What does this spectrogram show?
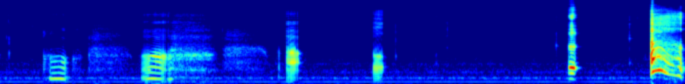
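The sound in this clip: Gagging noises come from someone licking a thick, bumpy vegetable. They are short, faint throaty retches and gasps, several separate bursts with silence between them.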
